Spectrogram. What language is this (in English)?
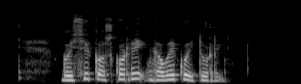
Basque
